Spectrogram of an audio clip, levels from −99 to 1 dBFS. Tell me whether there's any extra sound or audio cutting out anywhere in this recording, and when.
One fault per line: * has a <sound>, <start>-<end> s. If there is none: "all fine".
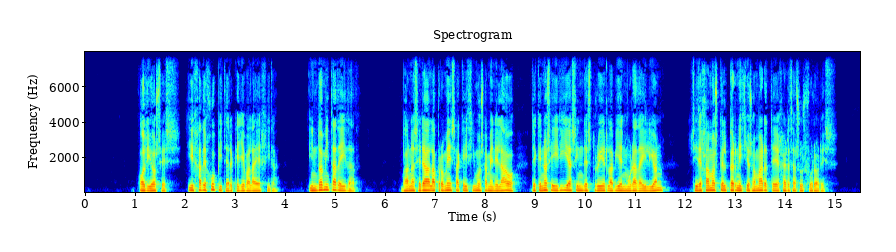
all fine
